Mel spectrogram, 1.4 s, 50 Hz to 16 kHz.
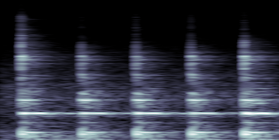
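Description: A steel dirt bike wheel spoke is tapped five times with a wrench, each tap giving a short, bright, ringing ding with a steady pitch around 750 Hz. The clear ring shows the spoke is tight and at correct tension, which is how every spoke should sound.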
